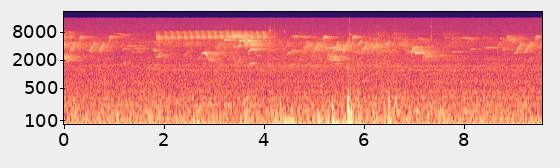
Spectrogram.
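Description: Black drongo giving quick, high, metallic chattering and twittering notes in rapid overlapping bursts, over a steady low rumble of background noise.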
